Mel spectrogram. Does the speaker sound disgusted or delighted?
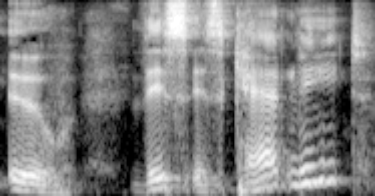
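disgusted. It sounds disgusted and repulsed.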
